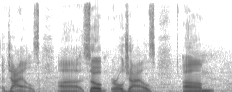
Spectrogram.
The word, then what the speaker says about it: Earl Giles: saying it correctly right ear Giles thank you very much I see the Gan it throws me off uh but it's a it's a Giles uh so Earl Giles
